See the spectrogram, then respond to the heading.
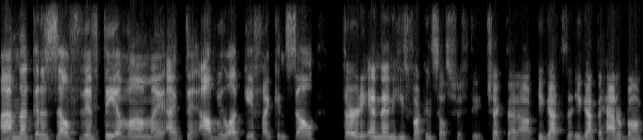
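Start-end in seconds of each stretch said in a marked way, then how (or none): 0.0-4.6 put-on griping, complaining voice. Imitating Johnny complaining, for the other speaker: impression of Johnny complaining. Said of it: "you ready for my impression?".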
